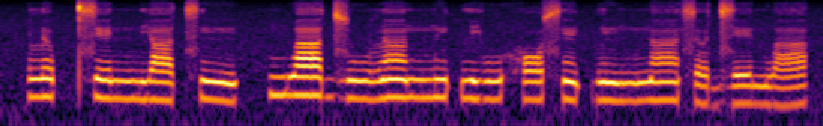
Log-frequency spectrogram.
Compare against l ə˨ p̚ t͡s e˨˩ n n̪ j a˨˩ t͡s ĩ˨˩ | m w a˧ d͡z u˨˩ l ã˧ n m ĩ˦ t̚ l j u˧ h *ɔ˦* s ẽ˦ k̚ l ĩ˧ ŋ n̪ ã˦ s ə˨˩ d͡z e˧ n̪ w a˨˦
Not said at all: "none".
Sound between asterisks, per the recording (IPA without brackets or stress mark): ɔ˦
